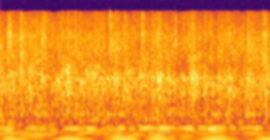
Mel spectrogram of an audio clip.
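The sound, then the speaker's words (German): Sustained applause from a crowd, a dense, steady wash of clapping with no pauses and a low electrical hum running underneath throughout. A church audience applauds the watch parties at its Ludwigslust-Parchim location. “Deswegen, hey, heute haben wir Watchpartys da, wir haben große Herausforderungen mit Gebäuden aktuell, aber können wir allen in Ludwigslust parschi in unserem Standort da oben, allen Watchpartys mal einen riesen Applaus geben.”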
